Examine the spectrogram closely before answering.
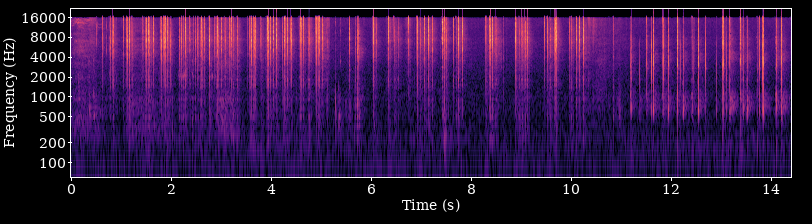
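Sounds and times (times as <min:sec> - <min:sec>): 
acrylic nails tapping: 0:00.6 - 0:14.4.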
